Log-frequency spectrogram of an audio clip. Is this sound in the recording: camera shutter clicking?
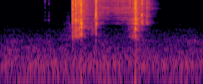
yes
